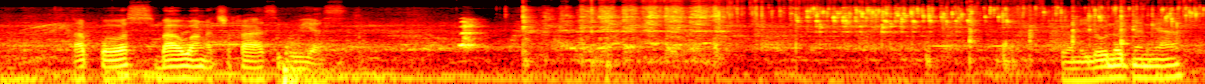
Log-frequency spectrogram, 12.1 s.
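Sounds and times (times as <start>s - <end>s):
garlic and onions sizzling in oil: 5.2s - 12.0s.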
